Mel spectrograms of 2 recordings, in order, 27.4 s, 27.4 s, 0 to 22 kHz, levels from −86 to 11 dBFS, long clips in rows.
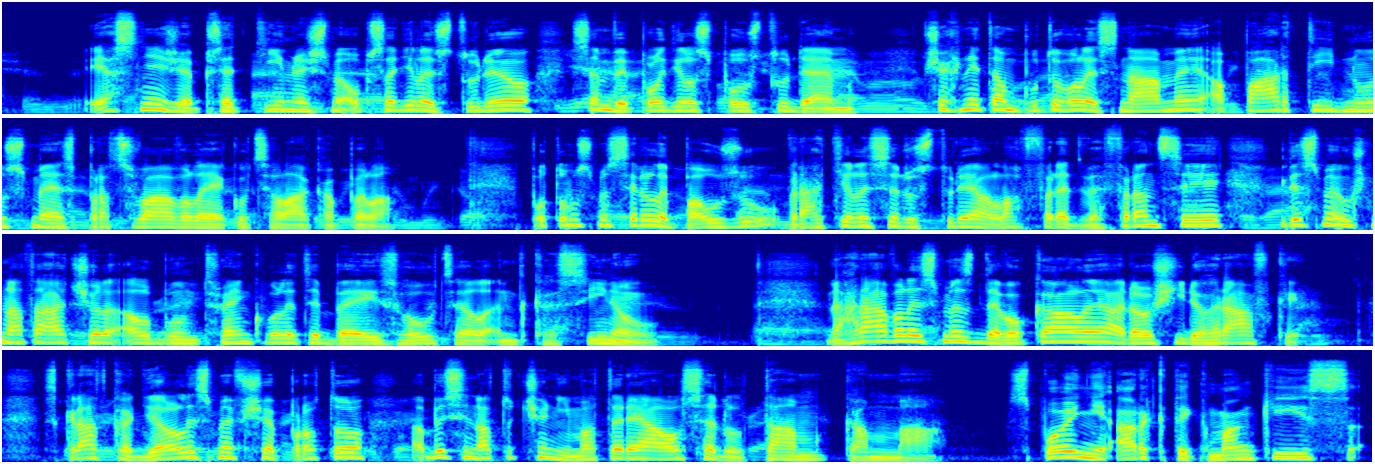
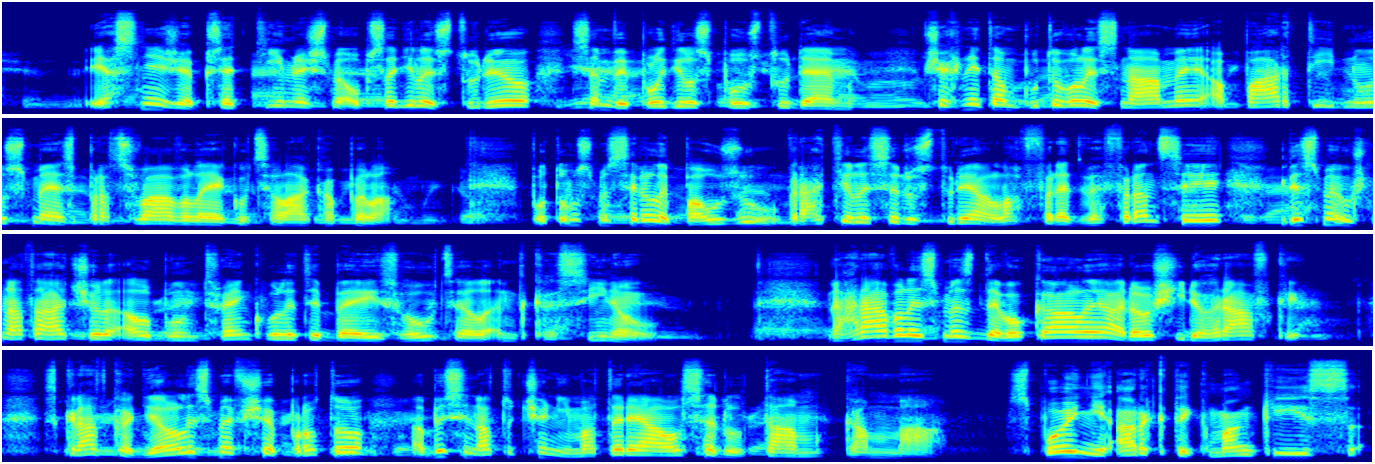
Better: first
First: none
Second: thin; very; fading below 300 Hz

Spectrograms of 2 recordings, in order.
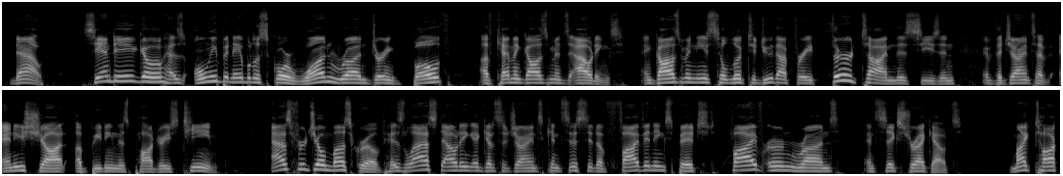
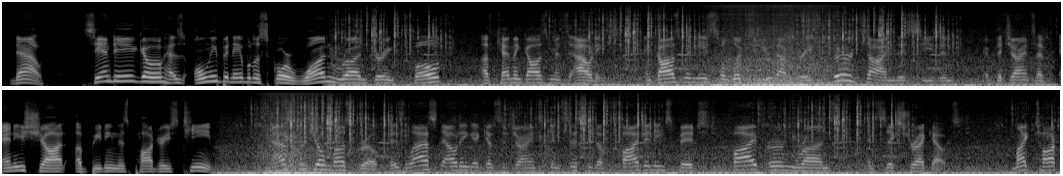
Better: first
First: none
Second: wind noise on the microphone; heavy; from 3.5 to 11 s and from 13 s on; 2 dB below the speech

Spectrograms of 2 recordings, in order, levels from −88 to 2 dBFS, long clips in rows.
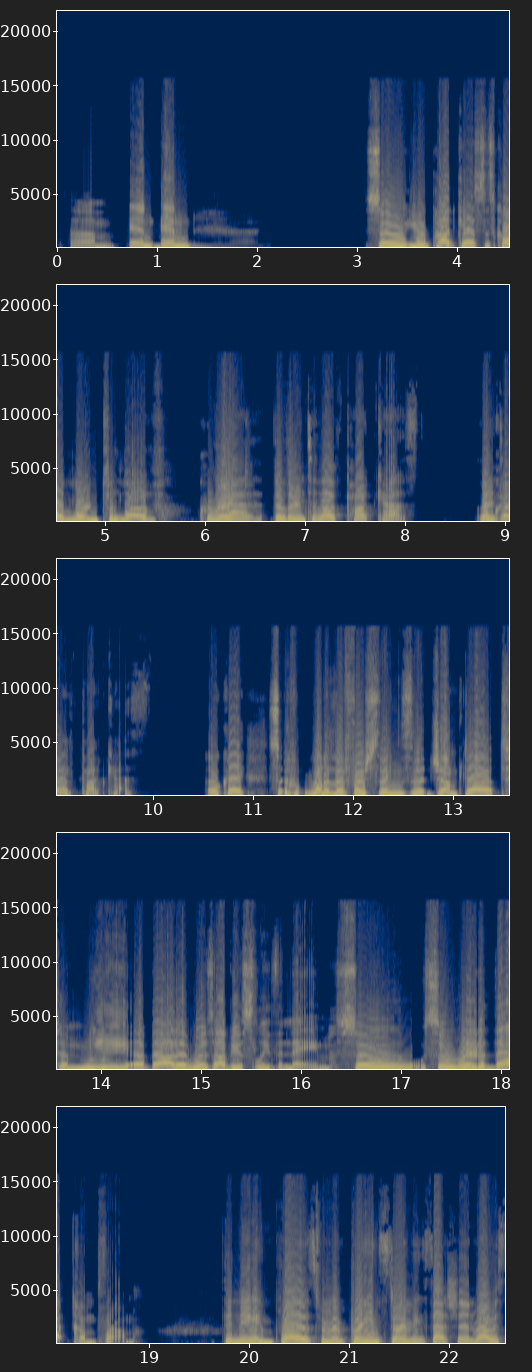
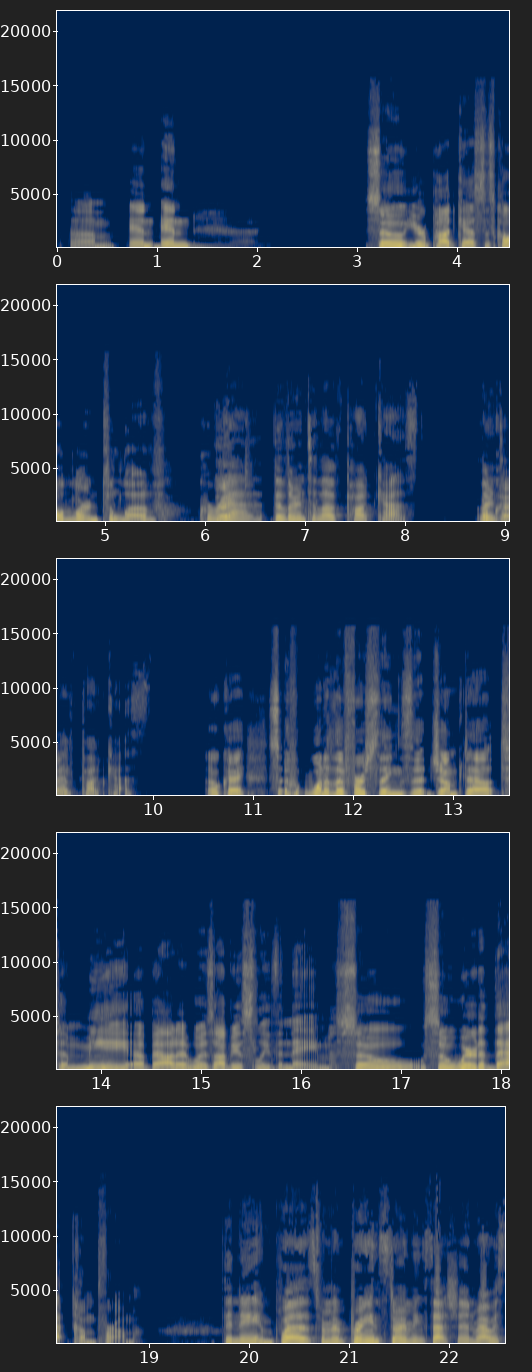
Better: second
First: distortion; heavy; 15% of the sound clipped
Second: none

